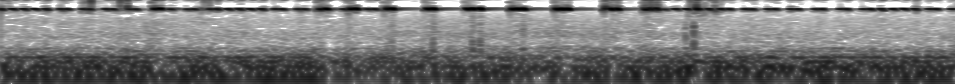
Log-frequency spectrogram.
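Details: Crickets in a recording comparing field crickets with forest crickets. Loud, high, shrill chirps come in quick, slightly uneven pulses, about two bursts per second. A faint low hum runs underneath.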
